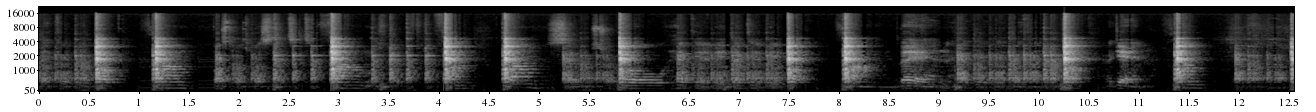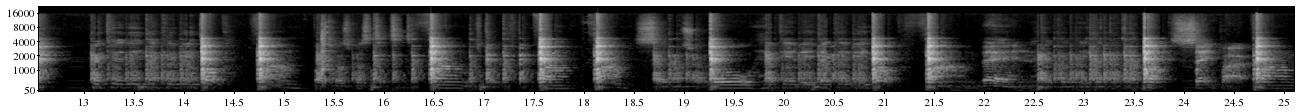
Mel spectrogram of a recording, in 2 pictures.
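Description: Drumsticks on a snare-drum practice pad playing a pipe band 3/4 march: accented strokes at about two a second with rolls between them, over sustained pitched backing music.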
